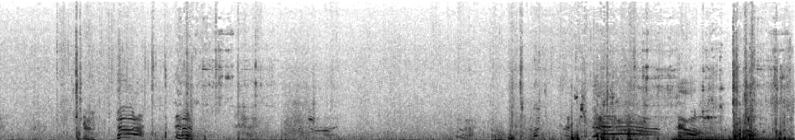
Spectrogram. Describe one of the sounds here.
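A man shouts and cries out in strain.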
